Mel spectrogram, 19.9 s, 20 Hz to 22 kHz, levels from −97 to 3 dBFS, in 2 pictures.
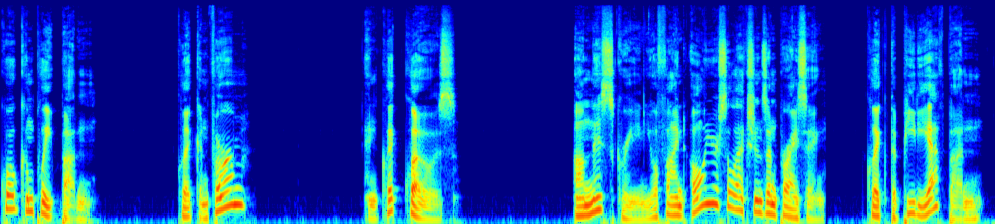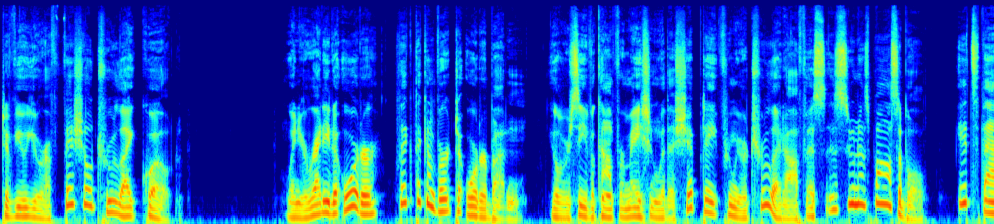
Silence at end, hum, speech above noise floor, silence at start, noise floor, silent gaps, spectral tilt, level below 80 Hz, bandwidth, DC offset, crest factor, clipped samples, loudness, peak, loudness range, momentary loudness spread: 0 s; none; 47 dB; 0 s; -70 dBFS; none; -6 dB/octave; -44 dBFS; 18.5 kHz; under 0.1%; 20 dB; under 0.1%; -23 LUFS; -4 dBFS; 4 LU; 12 LU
